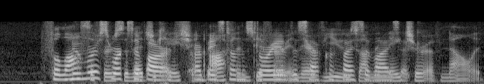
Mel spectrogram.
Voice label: female female speech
